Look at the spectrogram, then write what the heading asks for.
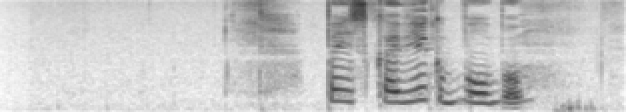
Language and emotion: Russian, neutral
